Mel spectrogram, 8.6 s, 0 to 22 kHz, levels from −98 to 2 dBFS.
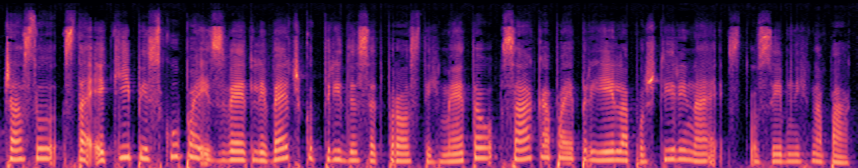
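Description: No technical faults can be heard in the speech at any point.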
